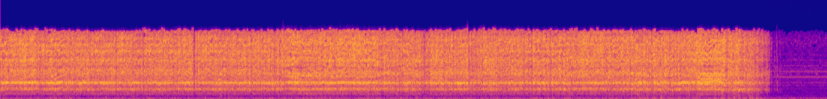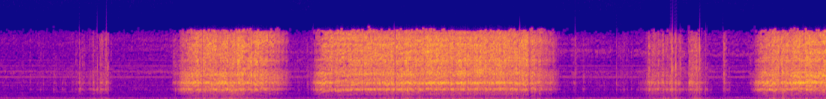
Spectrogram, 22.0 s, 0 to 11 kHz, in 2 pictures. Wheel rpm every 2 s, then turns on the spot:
160, 160, 160, 160, 150, 10, 40, 80, 150, 20, 60.
18-20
